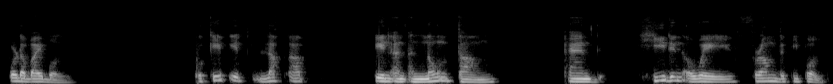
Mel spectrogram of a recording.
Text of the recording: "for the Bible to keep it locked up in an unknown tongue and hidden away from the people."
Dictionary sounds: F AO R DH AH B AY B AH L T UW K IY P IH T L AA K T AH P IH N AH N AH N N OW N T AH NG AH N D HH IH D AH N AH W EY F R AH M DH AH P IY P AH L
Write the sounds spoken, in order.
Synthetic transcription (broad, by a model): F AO R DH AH B AY B AH L T UW K IY P IH T L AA K AH P IH N AH N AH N N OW N T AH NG AH N D HH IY D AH N AH W EY F R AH M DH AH P IY P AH L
